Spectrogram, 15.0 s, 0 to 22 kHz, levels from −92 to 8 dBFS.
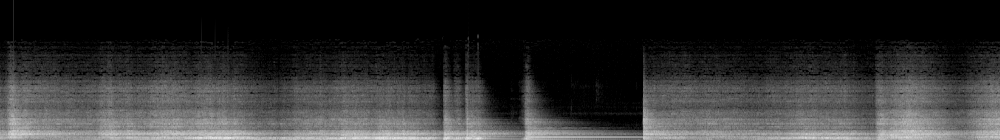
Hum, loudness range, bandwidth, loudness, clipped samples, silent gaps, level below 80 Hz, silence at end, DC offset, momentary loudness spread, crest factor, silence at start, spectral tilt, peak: none; 8 LU; 10 kHz; -16 LUFS; under 0.1%; none; -46 dBFS; 0 s; under 0.1%; 16 LU; 16 dB; 0 s; -5 dB/octave; 0 dBFS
